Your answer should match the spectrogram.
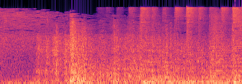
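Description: Thunderstorm sound effect: steady rain with a sharp thunderclap a little under a second in, followed by a low rolling rumble.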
